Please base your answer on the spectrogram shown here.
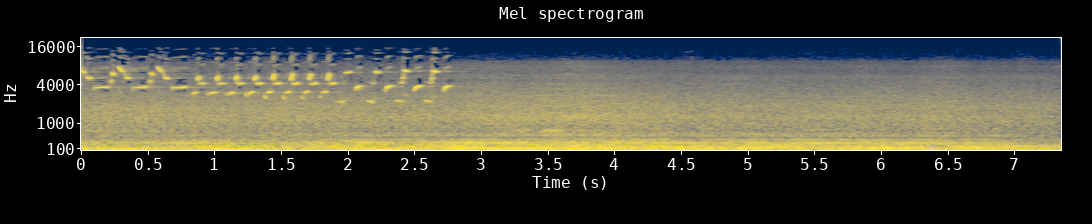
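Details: Goldfinch hybrid delivers a bright, rapid burst of high twittering and tinkling notes for nearly three seconds, then falls silent, leaving only a continuous low rumble like wind or traffic.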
